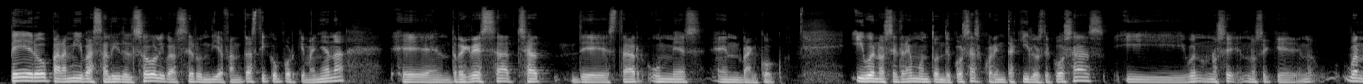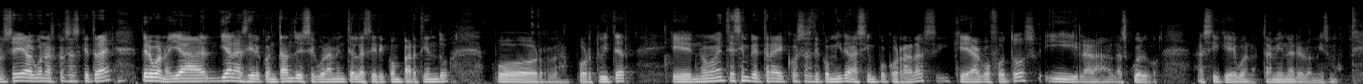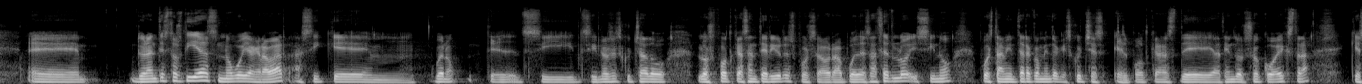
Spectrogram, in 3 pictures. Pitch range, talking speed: 110-135 Hz, 195 wpm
